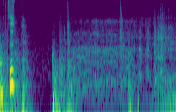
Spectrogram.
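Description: A vehicle engine starts and idles.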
